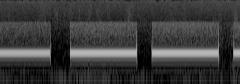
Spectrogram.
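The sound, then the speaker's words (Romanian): A telephone ringing tone on an unanswered call to a deputy mayor in Timișoara, Romania: a steady, clear electronic hum that repeats in long bursts of about a second with short silent gaps, loud and alone with no voices. “Îmi pare rău, dar persoana apelată nu este disponibilă.”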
